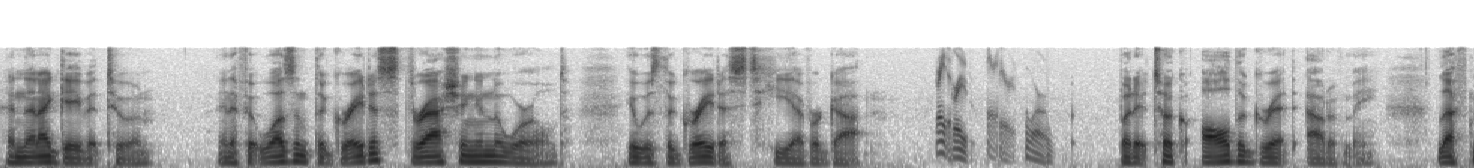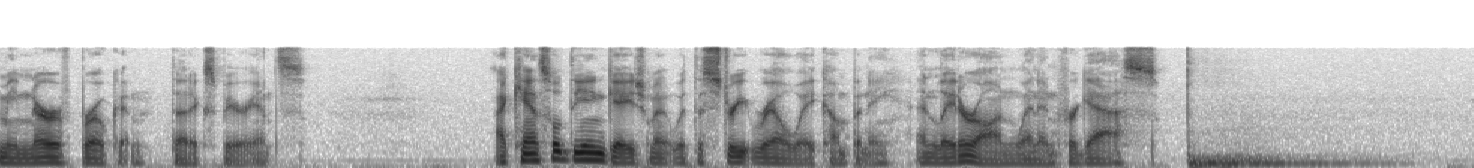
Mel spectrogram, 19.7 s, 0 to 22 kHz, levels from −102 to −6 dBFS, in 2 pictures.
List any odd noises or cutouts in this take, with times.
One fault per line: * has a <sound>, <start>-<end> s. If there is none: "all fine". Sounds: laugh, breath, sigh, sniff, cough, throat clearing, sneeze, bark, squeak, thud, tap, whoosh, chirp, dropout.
* has a chirp, 6.2-7.0 s
* has a thud, 17.7-19.3 s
